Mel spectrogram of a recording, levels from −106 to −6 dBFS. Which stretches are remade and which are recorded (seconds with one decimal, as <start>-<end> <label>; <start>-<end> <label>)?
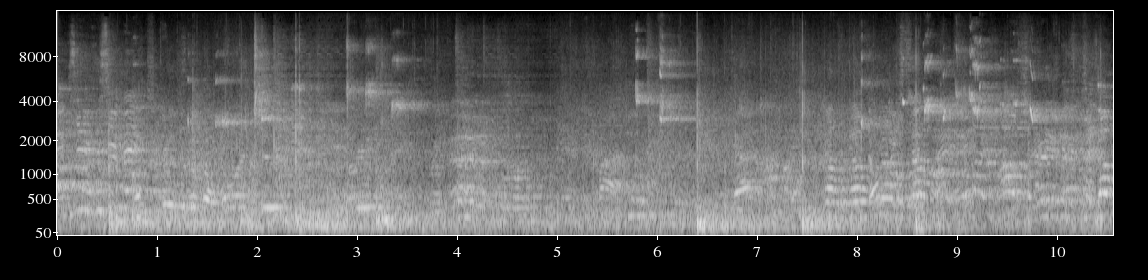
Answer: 0.0-2.2 recorded; 2.2-2.9 remade; 2.9-4.1 recorded; 4.1-5.0 remade; 5.0-10.6 recorded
